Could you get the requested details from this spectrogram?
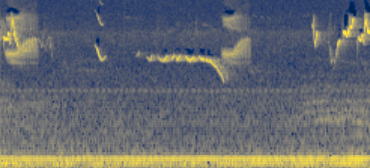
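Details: Male Dark Grey Bush Chat waiting on a Berberis shrub near its Himalayan nest with chicks; short high chirp clusters, a long thin whistle sliding downward, then more quick chirps at the end.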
